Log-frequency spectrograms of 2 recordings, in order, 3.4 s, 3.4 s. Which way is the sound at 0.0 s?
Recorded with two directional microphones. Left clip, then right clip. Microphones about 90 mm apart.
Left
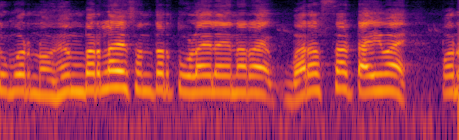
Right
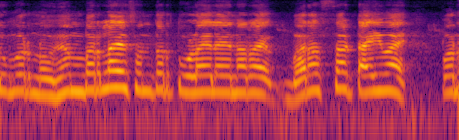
20° left (ahead or behind).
